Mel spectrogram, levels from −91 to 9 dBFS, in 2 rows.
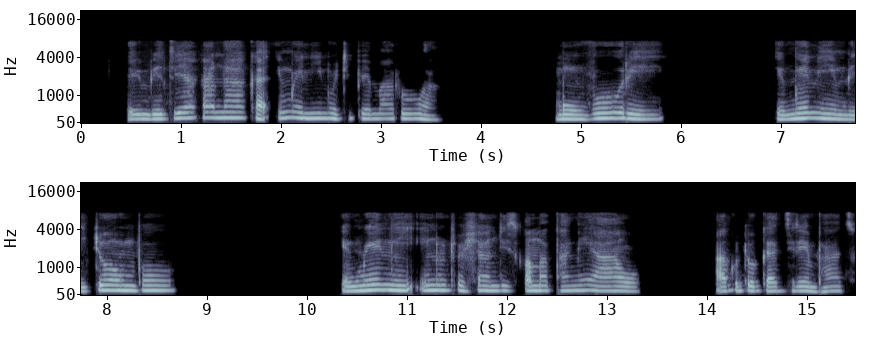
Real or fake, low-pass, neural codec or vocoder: fake; 7.2 kHz; codec, 16 kHz, 4 kbps, X-Codec, HuBERT features, trained on balanced general audio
